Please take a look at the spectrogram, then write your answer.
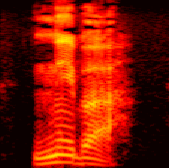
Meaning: to snow
- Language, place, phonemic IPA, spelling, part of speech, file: Occitan, Béarn, /neˈβa/, nevar, verb, LL-Q14185 (oci)-nevar.wav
